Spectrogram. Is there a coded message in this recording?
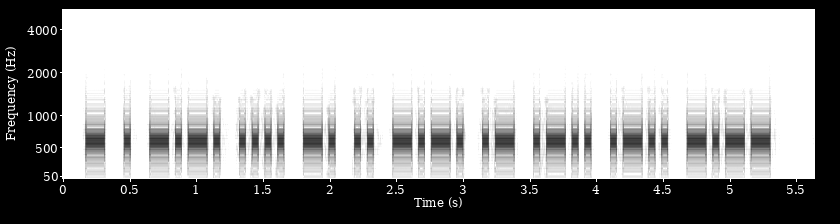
Yes: Morse code from 0.2 to 5.3 s, heard as a keyed tone, about 25 wpm, 600 Hz. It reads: TECHNICALLY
